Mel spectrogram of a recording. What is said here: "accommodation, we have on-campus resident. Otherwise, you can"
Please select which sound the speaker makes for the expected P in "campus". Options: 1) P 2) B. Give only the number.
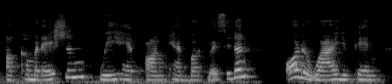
2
